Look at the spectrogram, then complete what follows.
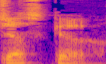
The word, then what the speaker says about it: Jusko: Or how is his name actually pronounced? Jusko.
